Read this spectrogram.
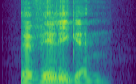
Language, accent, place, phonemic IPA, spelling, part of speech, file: German, Germany, Berlin, /bəˈvɪlɪɡn̩/, bewilligen, verb, De-bewilligen.ogg
- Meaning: to grant, to concede, to allow, to approve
